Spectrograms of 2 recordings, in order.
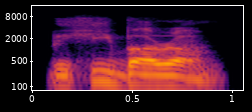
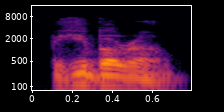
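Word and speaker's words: בהבראם: And if I would use English characters to put down the sounds of these Hebrew letters, it would be BHBRM. And the way to pronounce it is Behibaram. Behibaram.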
